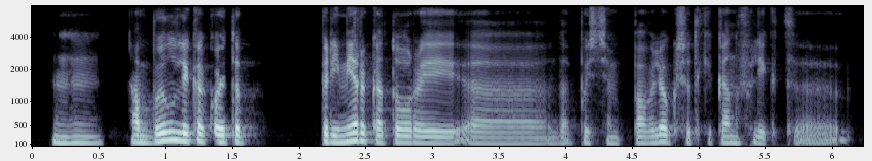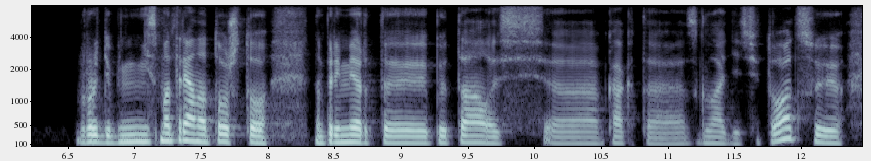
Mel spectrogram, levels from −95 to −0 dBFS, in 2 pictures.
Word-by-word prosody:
Мгм. 130 -1 -4 0.2
А 140 - +3
был 160 +7 +6
ли 165 -2 +7
какой-то 145 -3 +4 0.5
пример, 150 +3 +5
который, 130 -3 0
э, 115 -1 -8
допустим, 120 0 -11
повлёк 130 +3 -1
всё-таки - - -11
конфликт, 130 -2 -7
э? 65 -1 -12 0.5
Вроде 140 -1 +2
бы 145 - -2
несмотря 160 +3 +4
на 150 -2 +5
то, 155 0 +4
что, 145 -3 +1 0.3
например, 140 0 +3
ты 130 -2 0
пыталась, 135 -1 -2
а, 120 -1 -8
как-то 115 -3 -9
сгладить 120 -3 -9
ситуацию, 150 - -1
130 Hz, 125 wpm, -23 LUFS, 120-145 Hz, 0.5 s, ли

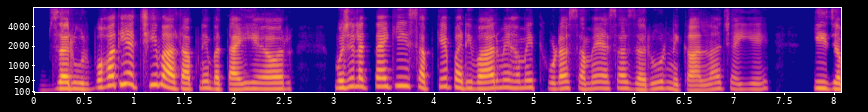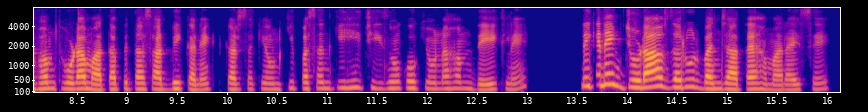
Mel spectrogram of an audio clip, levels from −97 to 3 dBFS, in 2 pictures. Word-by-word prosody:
ज़रूर, 210 +1 +5
बहुत 315 +7 +5
ही - - +7
अच्छी 350 -1 0
बात 240 -10 +7
आपने 205 +3 +1
बताई 200 -1 0
है 205 -1 -2
और 205 0 +2 0.5
मुझे 245 +3 +2
लगता 285 0 +1
है 290 - +3
कि 310 +2 0
सबके 270 +1 -2
परिवार 225 -3 +2
में 255 +1 -4
हमें 240 +1 -4
थोड़ा 215 -3 -1
समय 215 -1 -5
ऐसा 225 +1 -4
ज़रूर 200 +2 -4
निकालना 175 -1 -4
चाहिए, 195 -1 -12 0.5
कि 230 -1 +1
जब 200 -1 -1
हम 210 +1 -1
थोड़ा 205 0 +3
माता-पिता 195 +2 -2
साथ 195 -1 -2
भी 210 0 -3
कनेक्ट 185 -1 -8
कर 195 -2 -3
सकें। 195 +1 -17
उनकी 195 +3 -13
पसंद 215 +1 -8
की 235 +1 -11
ही 250 - -7
चीज़ों 225 -1 -10
को 230 0 -5
क्यों 215 -2 -12
ना 210 +1 -7
हम 220 -1 -10
देख 185 +2 -6
लें, 195 +8 -12 0.6
लेकिन 330 +3 +1
एक 355 -6 +3
जुड़ाव 255 +4 +7
ज़रूर 265 +1 -2
बन 210 -2 +2
जाता 195 -1 0
है 200 - +1
हमारा 175 -3 -8
इससे। 195 +3 -11
210 Hz, 195 wpm, -22 LUFS, 195-235 Hz, 0.6 s, ही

